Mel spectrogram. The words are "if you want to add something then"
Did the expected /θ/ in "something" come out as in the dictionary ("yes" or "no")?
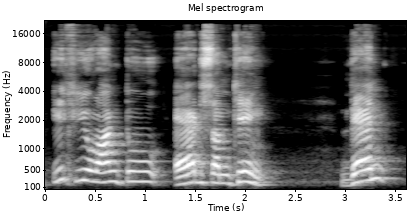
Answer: no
